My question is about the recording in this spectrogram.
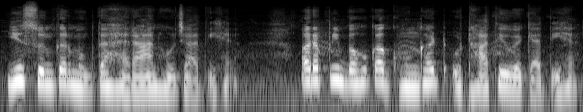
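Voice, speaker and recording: A woman giving steady scripted narration for a cartoon moral story. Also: lowish voice, normal speed, breathy edge.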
